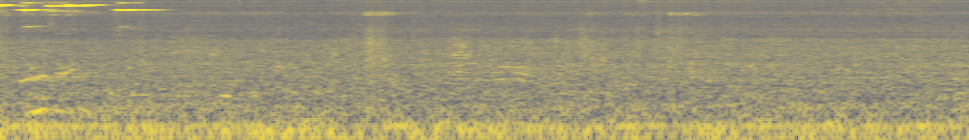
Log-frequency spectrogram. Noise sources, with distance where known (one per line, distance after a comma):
person or small group talking, far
